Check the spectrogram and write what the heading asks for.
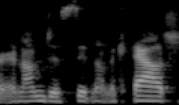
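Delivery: ordinary delivery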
